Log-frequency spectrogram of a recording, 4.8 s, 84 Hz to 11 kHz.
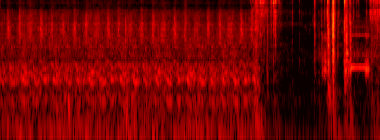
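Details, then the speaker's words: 1993 Chevy S10 2.8L with stalling and now no start after new cap and rotor, cold: slow, dragging uneven crank for about three seconds then clicks and stalls; battery too discharged from repeated start attempts. "so i don't have enough battery to start this so this thing's a little bit deader than what i thought it was"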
